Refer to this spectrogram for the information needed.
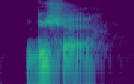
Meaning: swot, hard worker
- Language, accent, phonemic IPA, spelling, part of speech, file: French, France, /by.ʃœʁ/, bûcheur, noun, LL-Q150 (fra)-bûcheur.wav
